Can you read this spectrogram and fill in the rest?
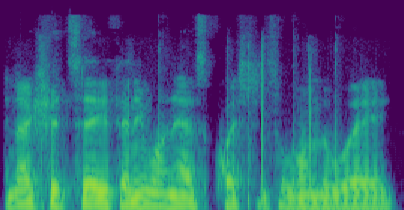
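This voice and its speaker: A man's voice: deep voice, fairly even intonation, brisk, warm tone, a little hiss or hum, poor audio. A man giving an informal product presentation as a company founder, explaining things with frequent self-corrections.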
